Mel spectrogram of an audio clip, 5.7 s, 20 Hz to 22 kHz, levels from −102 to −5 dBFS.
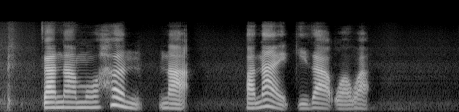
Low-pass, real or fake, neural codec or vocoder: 9.9 kHz; fake; autoencoder, 48 kHz, 32 numbers a frame, DAC-VAE, trained on Japanese speech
